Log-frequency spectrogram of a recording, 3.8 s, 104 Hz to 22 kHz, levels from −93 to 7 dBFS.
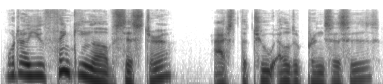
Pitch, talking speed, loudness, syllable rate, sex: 135 Hz, 170 wpm, -17 LUFS, 5.3 syllables/s, male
